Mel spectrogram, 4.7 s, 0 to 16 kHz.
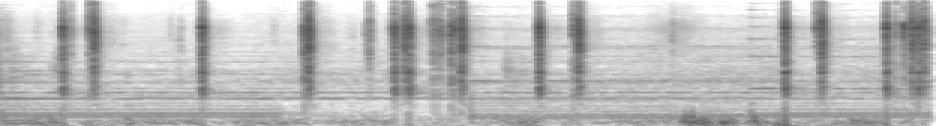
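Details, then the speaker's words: Honda Civic with D-series engine that suddenly would not start, 12.7 V at the starter: jumping the solenoid gives sharp, uneven clicks, about a dozen in five seconds, with no cranking; starter motor stuck, failed. "I'm getting the same clicking it's not turning over so I think the yeah it's a good sign the motor the starter motor is uh stuck"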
